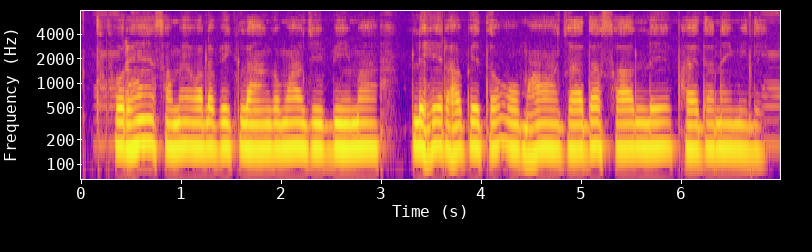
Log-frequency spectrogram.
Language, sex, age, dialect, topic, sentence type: Chhattisgarhi, male, 36-40, Northern/Bhandar, banking, statement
